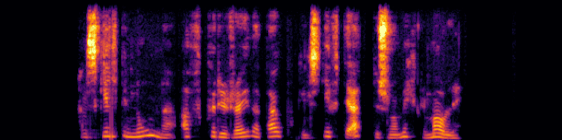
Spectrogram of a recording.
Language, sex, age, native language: Icelandic, female, 30-39, Icelandic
